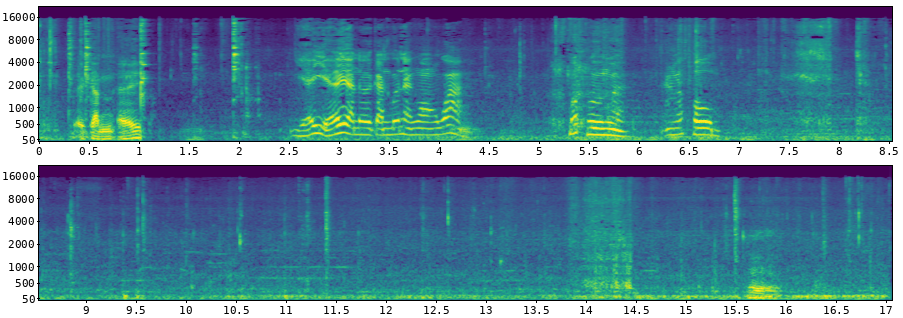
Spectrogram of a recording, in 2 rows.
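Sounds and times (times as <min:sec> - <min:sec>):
slurp of soup: 0:13.9 - 0:14.6.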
